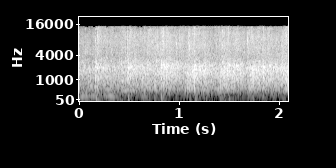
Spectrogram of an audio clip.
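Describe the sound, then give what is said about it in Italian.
An audience applauds with dense, even clapping that runs unbroken from start to end. The applause comes during a discussion of a documentary about Fiat leaders Agnelli and Marchionne. “Non so perché sia l'applauso, se per Agnelli o per Marchionne o per tutte e due”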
